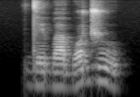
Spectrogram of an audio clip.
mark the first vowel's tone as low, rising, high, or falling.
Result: low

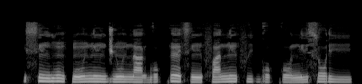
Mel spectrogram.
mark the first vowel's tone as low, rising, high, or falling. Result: high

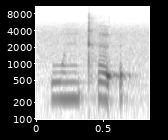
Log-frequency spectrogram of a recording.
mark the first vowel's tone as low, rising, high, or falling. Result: high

